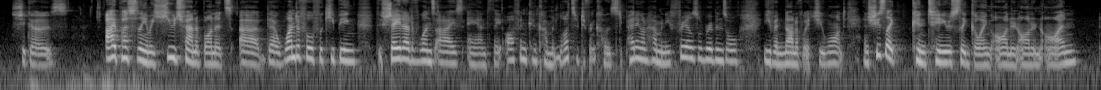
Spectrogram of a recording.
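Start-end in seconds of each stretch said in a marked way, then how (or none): none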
